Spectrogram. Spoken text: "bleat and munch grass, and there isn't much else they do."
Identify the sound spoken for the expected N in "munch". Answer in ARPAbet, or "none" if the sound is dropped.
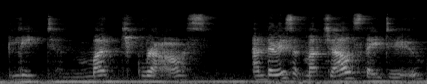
none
